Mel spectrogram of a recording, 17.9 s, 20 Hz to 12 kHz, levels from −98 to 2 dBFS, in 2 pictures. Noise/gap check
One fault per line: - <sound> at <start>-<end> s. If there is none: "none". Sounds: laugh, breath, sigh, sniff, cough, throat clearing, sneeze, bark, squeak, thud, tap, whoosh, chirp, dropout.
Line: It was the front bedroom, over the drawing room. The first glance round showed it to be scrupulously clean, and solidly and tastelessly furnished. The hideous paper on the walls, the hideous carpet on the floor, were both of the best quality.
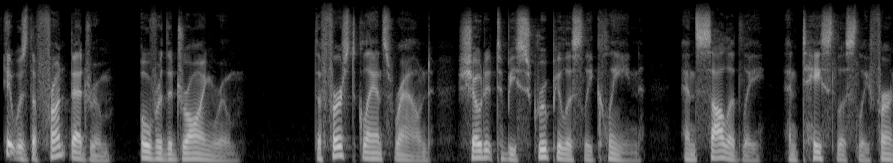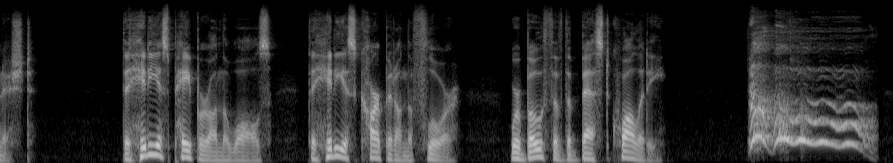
- bark at 16.4-17.7 s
